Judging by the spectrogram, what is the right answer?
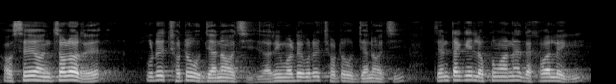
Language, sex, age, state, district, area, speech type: Odia, male, 18-30, Odisha, Boudh, rural, spontaneous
